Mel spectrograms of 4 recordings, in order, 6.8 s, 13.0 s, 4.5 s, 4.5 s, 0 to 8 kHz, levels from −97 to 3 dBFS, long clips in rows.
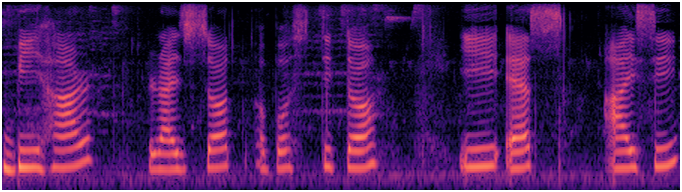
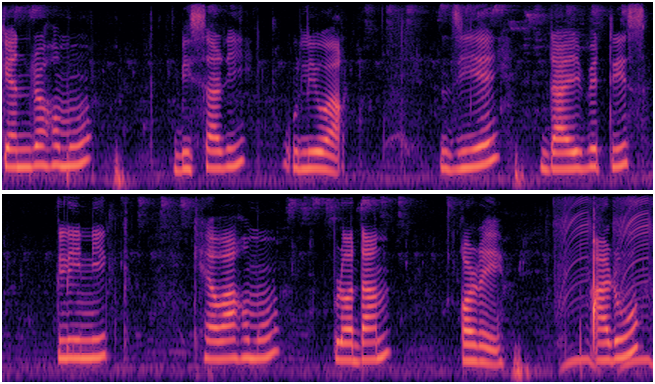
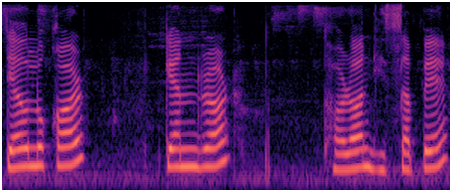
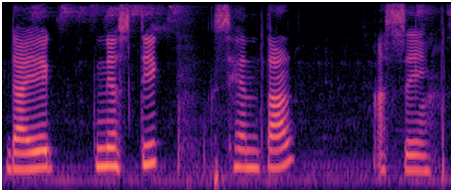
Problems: none marked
